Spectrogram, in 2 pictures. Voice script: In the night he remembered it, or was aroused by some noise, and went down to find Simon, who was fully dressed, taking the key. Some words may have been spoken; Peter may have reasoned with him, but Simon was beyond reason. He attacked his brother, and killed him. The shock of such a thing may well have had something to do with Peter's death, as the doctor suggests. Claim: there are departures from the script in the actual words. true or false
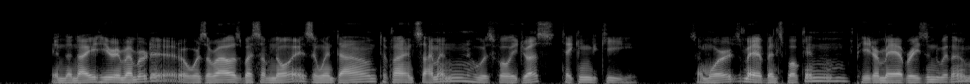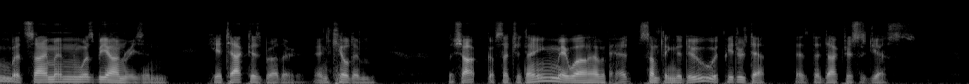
false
